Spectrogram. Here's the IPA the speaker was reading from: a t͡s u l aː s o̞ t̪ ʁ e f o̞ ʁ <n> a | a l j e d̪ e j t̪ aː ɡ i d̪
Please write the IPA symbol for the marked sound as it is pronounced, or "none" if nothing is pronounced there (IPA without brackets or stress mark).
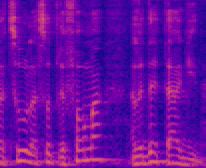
m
